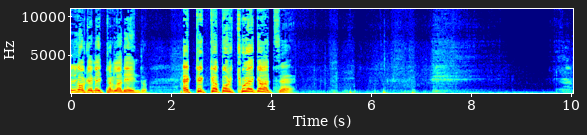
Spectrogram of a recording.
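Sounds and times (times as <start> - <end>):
faint breath: 1.6 - 2.2, 6.3 - 8.3, 9.6 - 10.0
soft low thumps: 5.5 - 7.1.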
